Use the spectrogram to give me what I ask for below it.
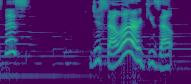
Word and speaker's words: Gisela: So, with the Germanic pronunciation, it's Gisela. Because the other pronunciation is Spanish.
